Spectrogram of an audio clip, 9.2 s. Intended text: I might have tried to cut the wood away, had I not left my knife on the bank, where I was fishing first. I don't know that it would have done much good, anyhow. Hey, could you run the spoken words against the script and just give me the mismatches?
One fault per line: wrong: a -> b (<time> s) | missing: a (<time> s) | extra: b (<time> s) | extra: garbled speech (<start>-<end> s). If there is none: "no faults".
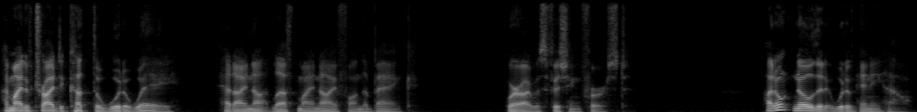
missing: done much good (8.6 s)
